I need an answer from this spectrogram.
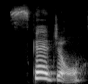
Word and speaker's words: schedule: Schedule. Là, vous entendez un son sk. SK au démarrage. Schedule. Schedule. De nouveau, l'accentuation se fait sur la première syllabe.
